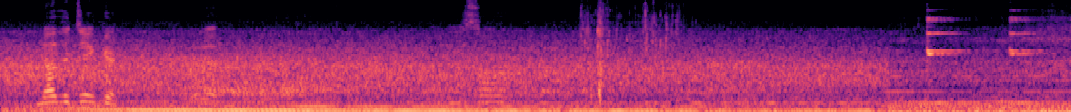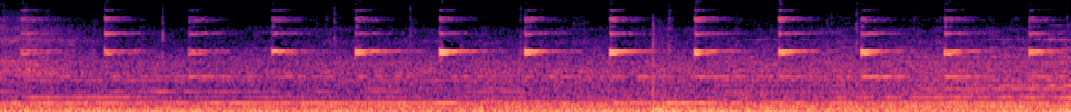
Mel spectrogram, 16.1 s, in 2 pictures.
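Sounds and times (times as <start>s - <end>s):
train rumbling past: 5.4s - 16.0s.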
